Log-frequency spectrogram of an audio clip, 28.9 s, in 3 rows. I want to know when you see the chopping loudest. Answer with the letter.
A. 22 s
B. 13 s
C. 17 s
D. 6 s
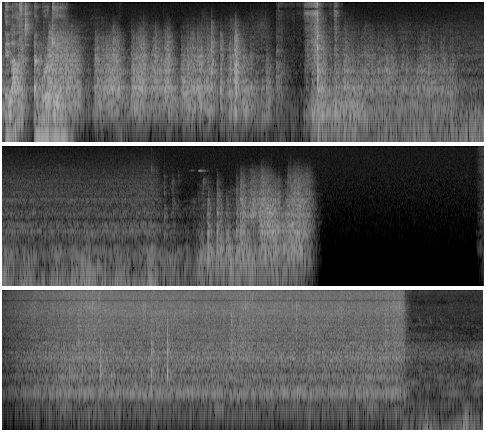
D.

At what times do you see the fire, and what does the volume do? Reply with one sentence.
You can't hear the fire here.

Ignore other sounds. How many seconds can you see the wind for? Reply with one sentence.
You can hear the wind for 16 seconds altogether.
